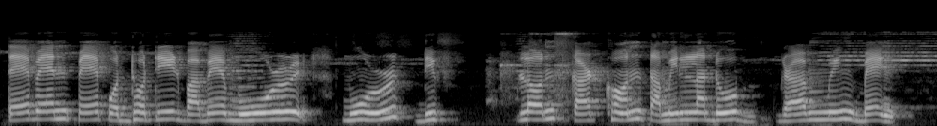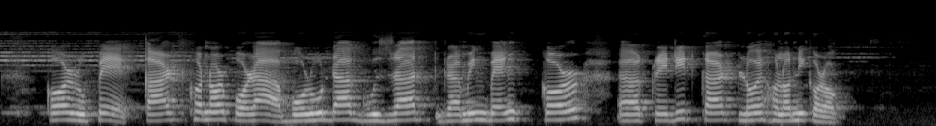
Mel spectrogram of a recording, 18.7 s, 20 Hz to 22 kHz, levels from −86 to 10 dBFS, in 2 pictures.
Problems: background sounds at intervals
